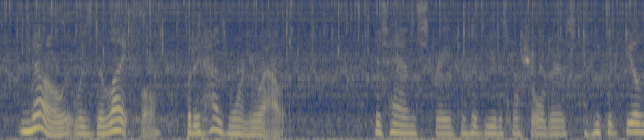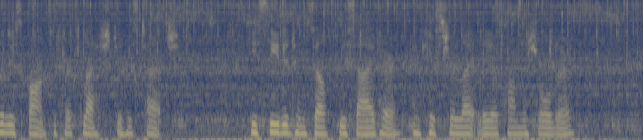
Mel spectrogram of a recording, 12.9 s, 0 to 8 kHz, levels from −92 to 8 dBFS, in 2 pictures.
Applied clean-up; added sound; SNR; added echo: none; Sink (filling or washing) / Water tap, faucet; 12 dB; none.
